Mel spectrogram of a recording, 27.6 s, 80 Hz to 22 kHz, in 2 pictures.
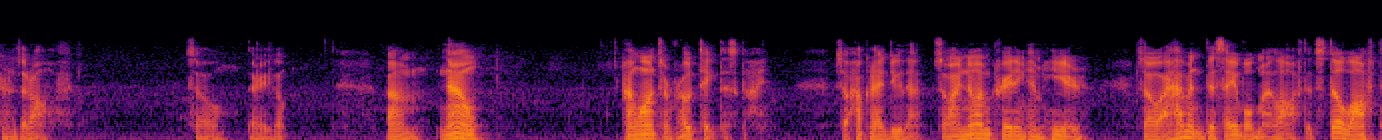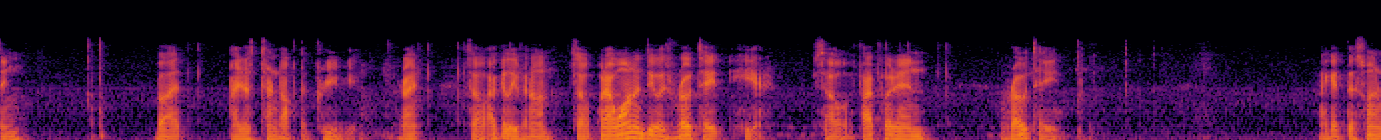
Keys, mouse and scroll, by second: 0.7 click, 15.7 click, 18.4 click, 19.0 click, 22.6 click, 22.8 click, 24.2-25.3 typing.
